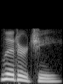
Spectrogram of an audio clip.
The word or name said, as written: liturgy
